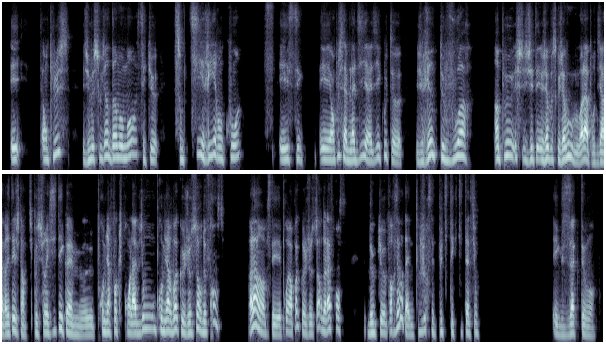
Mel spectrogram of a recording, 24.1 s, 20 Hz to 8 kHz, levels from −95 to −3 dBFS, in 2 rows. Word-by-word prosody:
et 300 -1 +1 0.4
en 150 0 +1
plus, 215 - -4 0.3
je 130 +2 -3
me 155 - +1
souviens 165 +4 0
d'un 170 0 +3
moment, 175 +5 +1
c'est 185 -9 -10
que 135 +1 -5 0.3
son 150 - -4
petit 175 +8 -4
rire 190 +3 -1
en 155 -2 -2
coin, 180 +6 -4 0.4
c - - -19
et 145 +1 0
c'est 155 -1 -9 0.3
et 145 0 +1
en 140 - +3
plus, 195 +3 -6
elle 140 - +4
me - - -1
l'a 135 - +5
dit, 170 +8 -3
elle - - +3
a - - 0
dit: 155 +7 -7
«Écoute, 170 -3 -6
heu, 110 -3 -3 0.3
j 120 - -6
rien 175 +12 +2
que 190 - -8
de 210 - -35
te 170 - 0
voir, 160 +5 +1 0.4
un 160 +2 +4
peu», 190 0 -1
j'é 155 -3 -3
j'étais 145 +2 0
j'avoue 160 +3 +4
parce 145 -1 -6
que 140 - -2
j'avoue, 165 +6 +4
voilà, - - +10
pour 115 0 -8
te - - -14
dire 125 +1 +4
la 120 - +5
vérité, 125 +7 +2
j'étais - - -5
un 110 - -4
petit 100 - -14
peu 130 - -5
surexcité, 140 +7 -1
quand - - +2
même. 115 -3 0
Heu, 110 +1 -4
1re 145 -1 -1
fois 155 - +1
que - - -9
je - - -19
prends 135 - +1
l'avion, 175 +8 +3
1re 155 -2 +3
fois 170 +1 +4
que 150 - -1
je 130 +1 -1
sors 160 +6 +1
de 140 - +1
France! 225 - -7 0.5
Voilà, 235 -2 +9
hein, 130 -3 +2
c'était 120 -1 -2
la - - -1
1re 145 -4 +2
fois 215 0 -2
que 135 - -3
je 125 +1 -5
sors 120 - -2
de 145 - +4
la - - +6
France. 170 -2 -5 0.4
Donc 130 +2 -2
heu, 135 -2 0
forcément, 150 +1 0
tu - - +3
as - - +3
une 110 0 -9
toujours 145 +3 -7
cette 140 -7 -10
petite 145 -1 -9
excitation. 135 -1 -6 1.5
Exactement. 110 -2 -2
145 Hz, 235 wpm, -24 LUFS, 130-170 Hz, 1.5 s, voilà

